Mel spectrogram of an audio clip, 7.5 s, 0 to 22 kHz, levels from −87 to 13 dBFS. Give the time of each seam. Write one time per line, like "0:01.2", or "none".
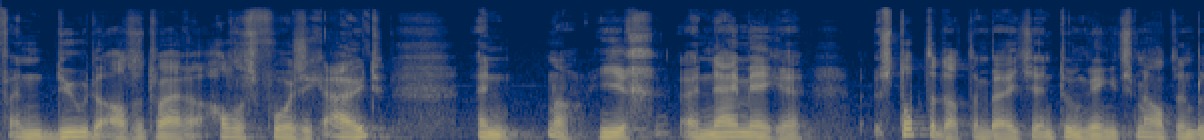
none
